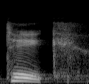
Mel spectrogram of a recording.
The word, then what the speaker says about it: take: قلنا حرف الـ E ينطق حرف الـ E كما هو، وبعض الأحيان يكتب ولا ينطق. متى؟ إذا أتى في نهاية الكلمة إن لم يتكرر، مثل كلمة take، الإي يكتب ولا ينطق.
